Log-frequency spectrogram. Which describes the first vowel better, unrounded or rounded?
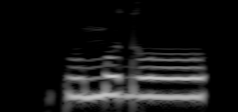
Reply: rounded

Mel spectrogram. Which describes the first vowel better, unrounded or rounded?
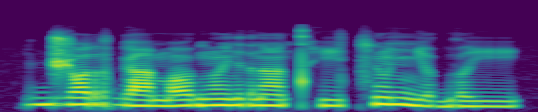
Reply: rounded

